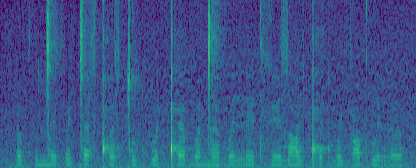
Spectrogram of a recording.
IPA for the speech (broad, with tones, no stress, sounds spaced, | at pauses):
ə˨ kʷʰ ə˨ ŋ͡ǀ e˨ h ɘ˦ j ǀ ɛ˨ s ǃʰ ə˨ s ǀ u˨ t kʷ ɛ˦ t ǃʰ ɛ˦ ɡʷ ɛ˨ ŋ͡ǀ ɛ˨ ɡʷ e˦ r e˦˨ t x e˦ z ɑ˦ j ǃʰ ɘ˨ t ɡʷ ɘ˦˨ j k ɑ˦ kʷʰ e˦ r ə˨˦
